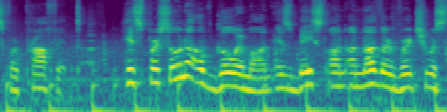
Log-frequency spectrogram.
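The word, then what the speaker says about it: 五: his name in Japanese the number five is pronounced as go iiaba could be his first name of Ishikawa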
